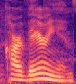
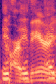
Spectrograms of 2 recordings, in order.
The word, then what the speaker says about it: Carverians: The Carverians. The Carverians. It's based on George Washington Carver.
